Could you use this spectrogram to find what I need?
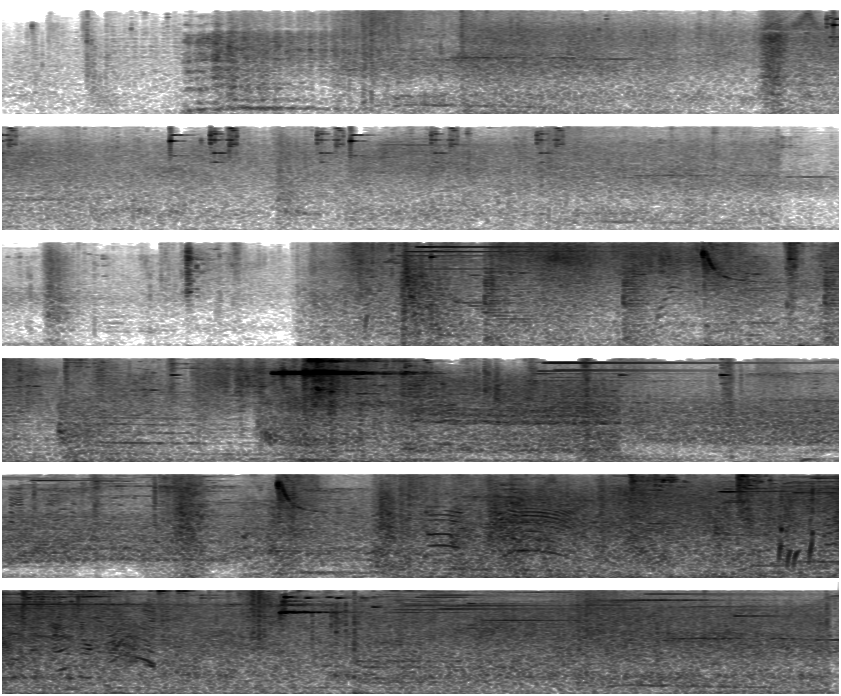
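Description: Video game combat effects clash and burst with loud magic blasts.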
